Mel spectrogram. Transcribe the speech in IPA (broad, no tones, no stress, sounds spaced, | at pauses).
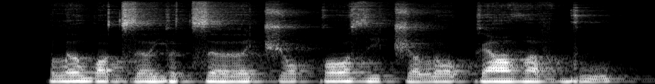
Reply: l ʌ w ɒ d͡z ɜ j ə t͡s ɜ t͡ʃ ɔ k ɔ z i t͡ʃ ɒ l ɔ k æ ðˤ i v ɡ u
